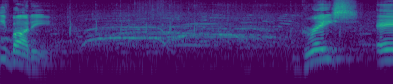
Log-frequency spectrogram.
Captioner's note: crowd cheers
